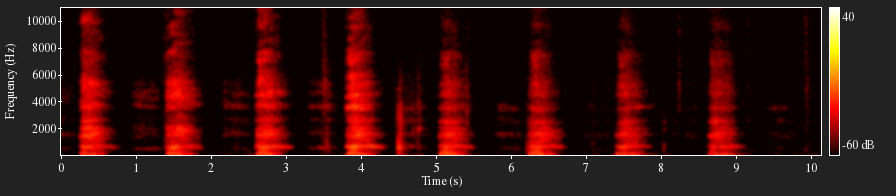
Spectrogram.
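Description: A man's heavy, voiced breathing while winded after a long burpee set: eight exhales about a second and a bit apart, each falling in pitch.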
